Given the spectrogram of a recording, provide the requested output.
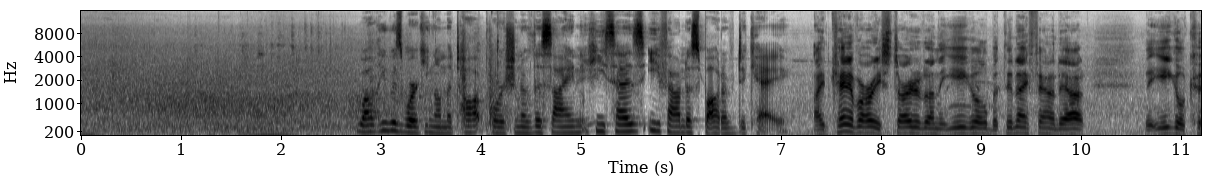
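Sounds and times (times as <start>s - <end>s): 
car driving past on a road: 0.0s - 2.8s
speech: 2.8s - 11.1s.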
